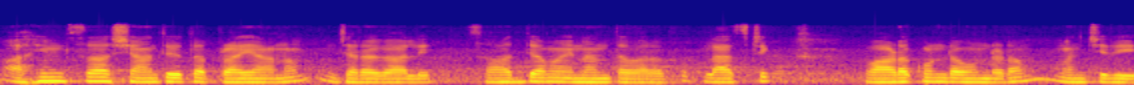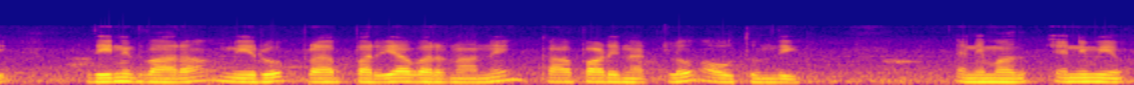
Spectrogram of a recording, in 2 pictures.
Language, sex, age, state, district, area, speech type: Telugu, male, 18-30, Andhra Pradesh, Nandyal, urban, spontaneous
